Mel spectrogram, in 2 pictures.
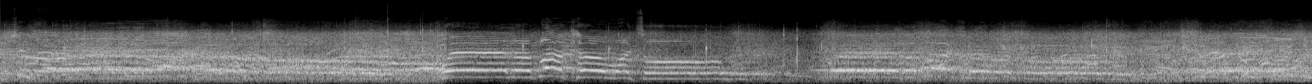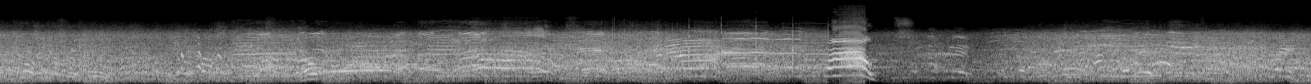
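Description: A large stadium crowd sings and chants loudly all around.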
